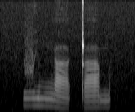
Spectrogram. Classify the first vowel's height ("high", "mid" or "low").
high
